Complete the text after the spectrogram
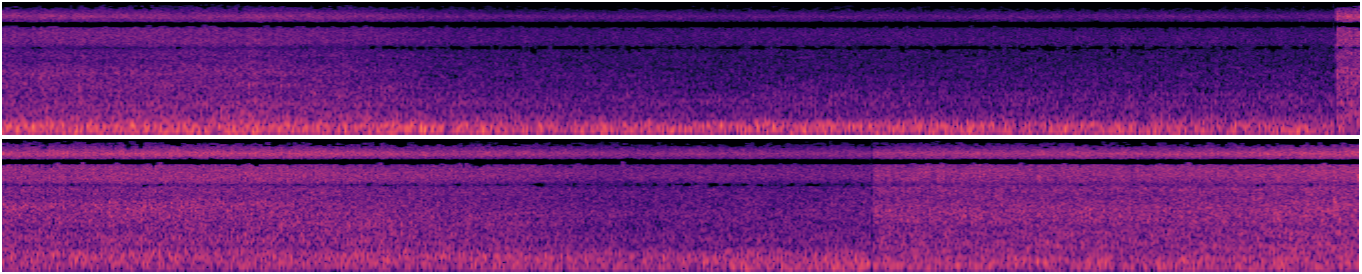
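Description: Foamy water rushes and roars over rocks outdoors.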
